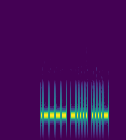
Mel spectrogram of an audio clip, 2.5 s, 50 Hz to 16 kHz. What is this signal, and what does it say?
Morse code, heard as a keyed tone, about 40 wpm, 700 Hz. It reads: 164
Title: Numbers - 3-Digit 40wpm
